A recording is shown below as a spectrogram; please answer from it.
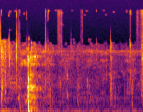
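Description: A basketball bouncing once on a concrete driveway, a single sharp thud about half a second in, followed by faint shoe scuffs and steps on the concrete.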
